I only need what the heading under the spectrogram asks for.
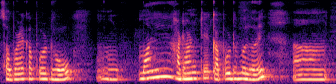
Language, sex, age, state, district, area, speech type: Assamese, female, 18-30, Assam, Tinsukia, rural, spontaneous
